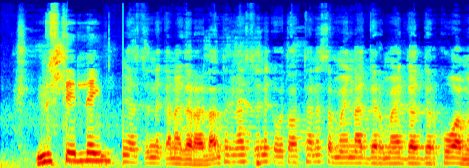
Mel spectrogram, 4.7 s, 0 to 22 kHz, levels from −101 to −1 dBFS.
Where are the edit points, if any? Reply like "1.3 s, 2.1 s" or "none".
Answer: 1.2 s

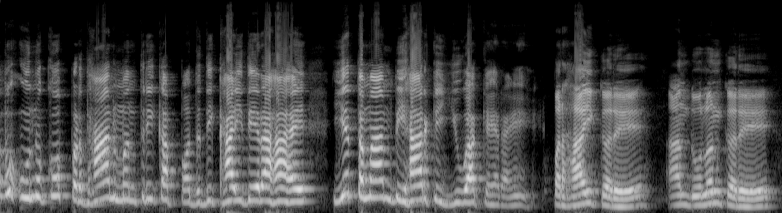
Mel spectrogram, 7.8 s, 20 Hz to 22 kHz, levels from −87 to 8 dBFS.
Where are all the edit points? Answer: 5.4 s

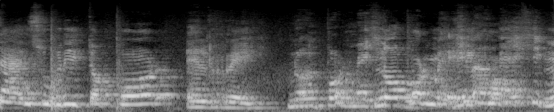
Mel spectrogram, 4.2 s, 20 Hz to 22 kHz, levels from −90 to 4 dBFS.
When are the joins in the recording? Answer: none

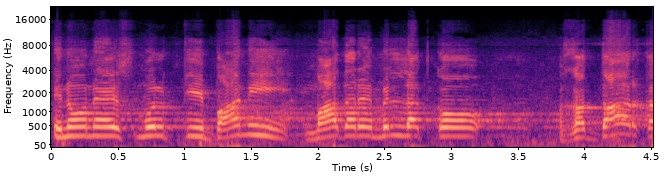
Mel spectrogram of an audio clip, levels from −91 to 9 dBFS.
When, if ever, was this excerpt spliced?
none

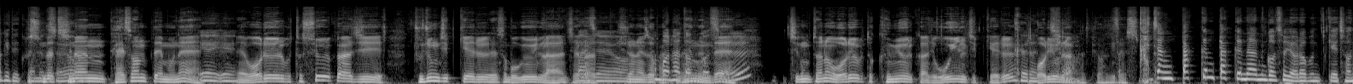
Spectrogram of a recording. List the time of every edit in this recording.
none

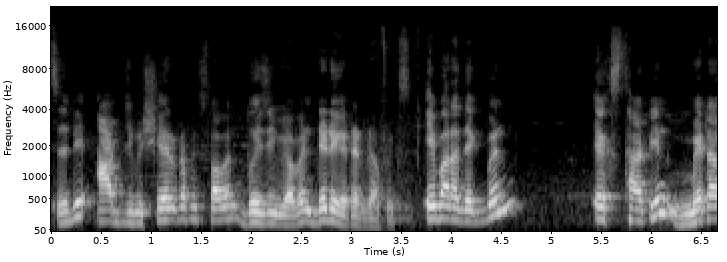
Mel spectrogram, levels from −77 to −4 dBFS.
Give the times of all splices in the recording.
3.6 s

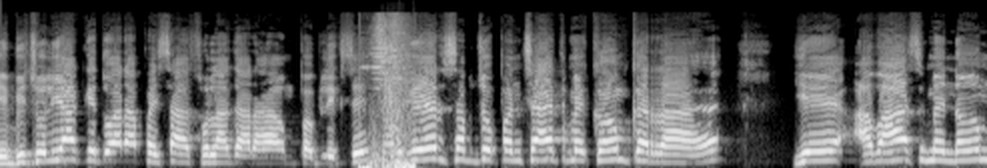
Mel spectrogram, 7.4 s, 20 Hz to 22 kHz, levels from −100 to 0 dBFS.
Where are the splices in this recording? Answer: 2.9 s

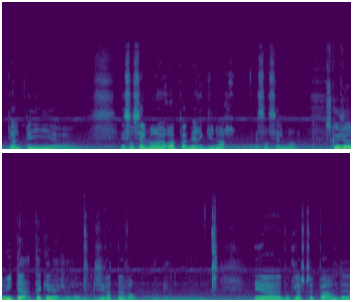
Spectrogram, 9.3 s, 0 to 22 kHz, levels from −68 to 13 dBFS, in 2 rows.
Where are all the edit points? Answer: none

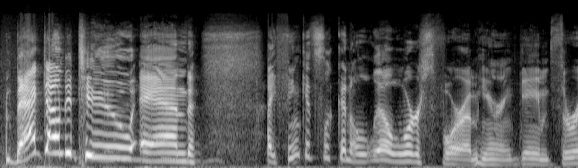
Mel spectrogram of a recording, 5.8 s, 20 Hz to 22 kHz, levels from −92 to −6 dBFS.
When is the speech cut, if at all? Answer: 2.8 s

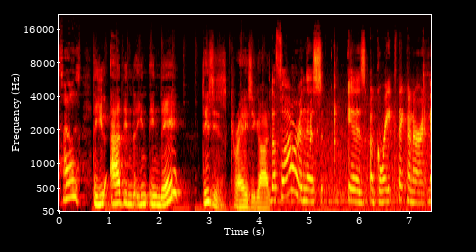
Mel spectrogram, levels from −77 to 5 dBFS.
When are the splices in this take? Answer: 4.2 s

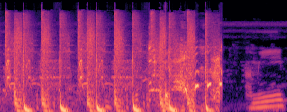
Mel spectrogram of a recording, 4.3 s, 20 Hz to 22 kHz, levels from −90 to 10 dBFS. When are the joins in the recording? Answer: 3.3 s

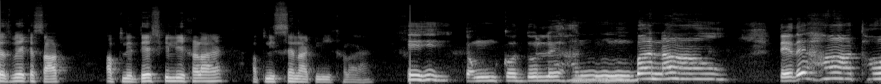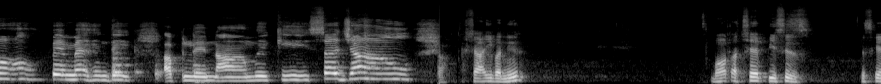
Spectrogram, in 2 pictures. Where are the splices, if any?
4.1 s, 13.2 s

